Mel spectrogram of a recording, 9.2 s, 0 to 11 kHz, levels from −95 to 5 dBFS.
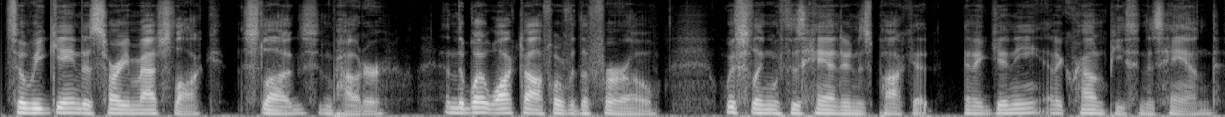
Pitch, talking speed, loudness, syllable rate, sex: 105 Hz, 220 wpm, -19 LUFS, 5.7 syllables/s, male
